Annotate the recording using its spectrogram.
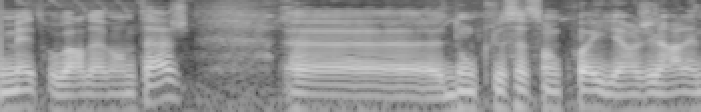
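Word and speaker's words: sasanqua: deuxième espèce qui s'appelle Sasanka ou Sasankwa. Donc là, tout le monde n'est pas d'accord sur la prononciation. Le camélia Sasankwa, moi je le prononce comme ça, a une croissance un peu plus rapide que le japonica.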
